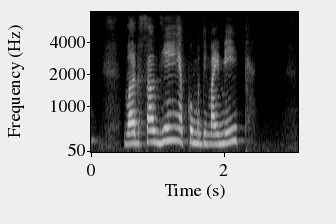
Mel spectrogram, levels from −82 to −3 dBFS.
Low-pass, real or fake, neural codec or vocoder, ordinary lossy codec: 7.2 kHz; fake; codec, 16 kHz, 1.1 kbps, Voila-Tokenizer; none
